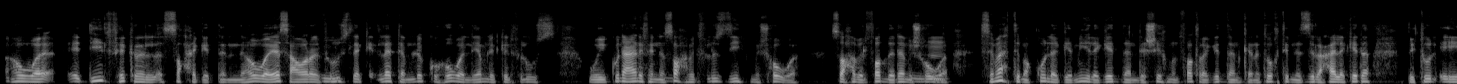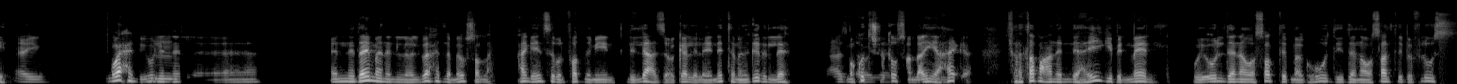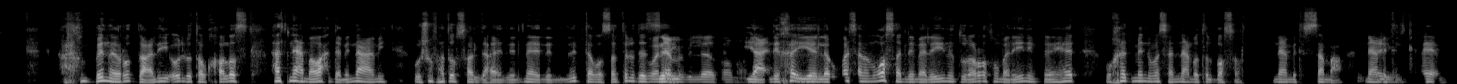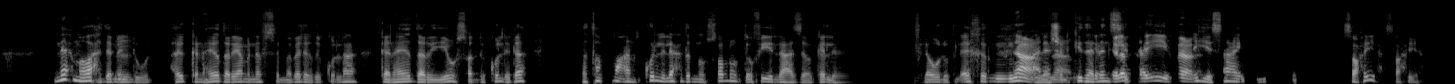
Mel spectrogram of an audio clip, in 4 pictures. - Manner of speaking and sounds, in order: tapping; chuckle; unintelligible speech
- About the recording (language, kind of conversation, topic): Arabic, podcast, إزاي بتختار بين إنك تجري ورا الفلوس وإنك تجري ورا المعنى؟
